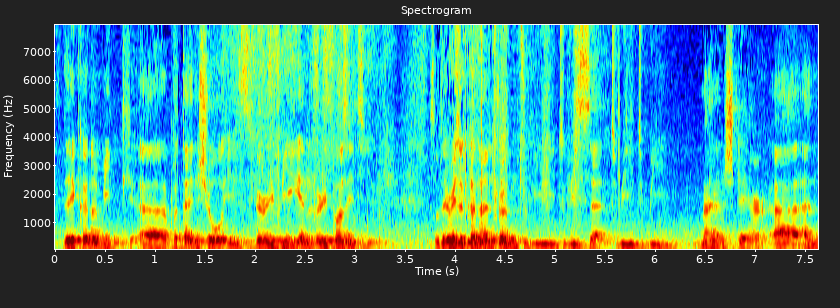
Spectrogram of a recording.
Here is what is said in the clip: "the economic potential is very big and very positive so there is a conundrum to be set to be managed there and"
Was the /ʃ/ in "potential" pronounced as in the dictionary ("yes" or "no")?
yes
